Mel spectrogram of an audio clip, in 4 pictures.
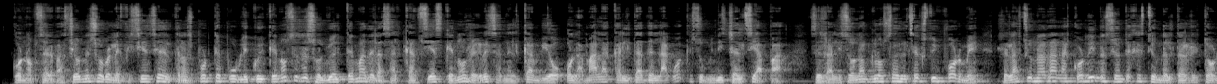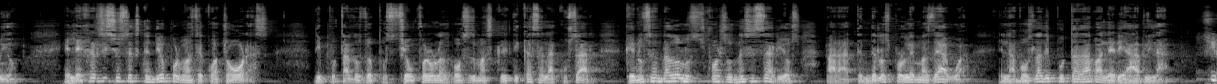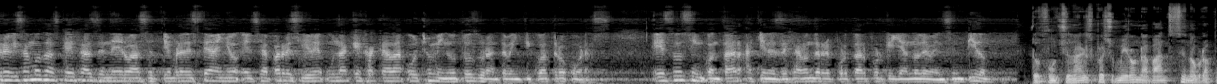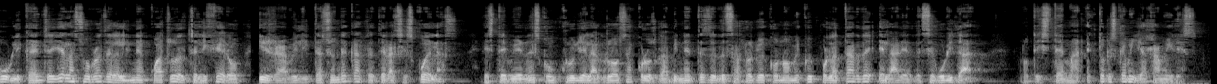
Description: Diputados de oposición fueron las voces más críticas al acusar que no se han dado los esfuerzos necesarios para atender los problemas de agua. En la voz la diputada Valeria Ávila.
